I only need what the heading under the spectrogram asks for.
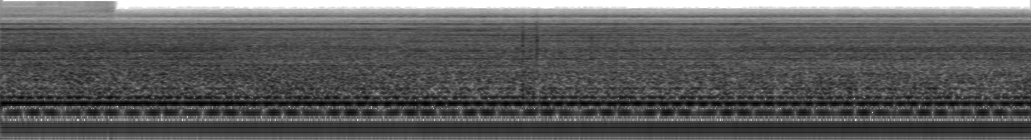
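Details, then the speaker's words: Heat pump outdoor unit after maintenance (coils cleaned of dirt and cobwebs, work verified with a meter): a steady, even low hum with a smooth fan whoosh and no rattling. It runs normally and much quieter than before. "It actually sounds like the unit is running a whole lot quieter than it was before."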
